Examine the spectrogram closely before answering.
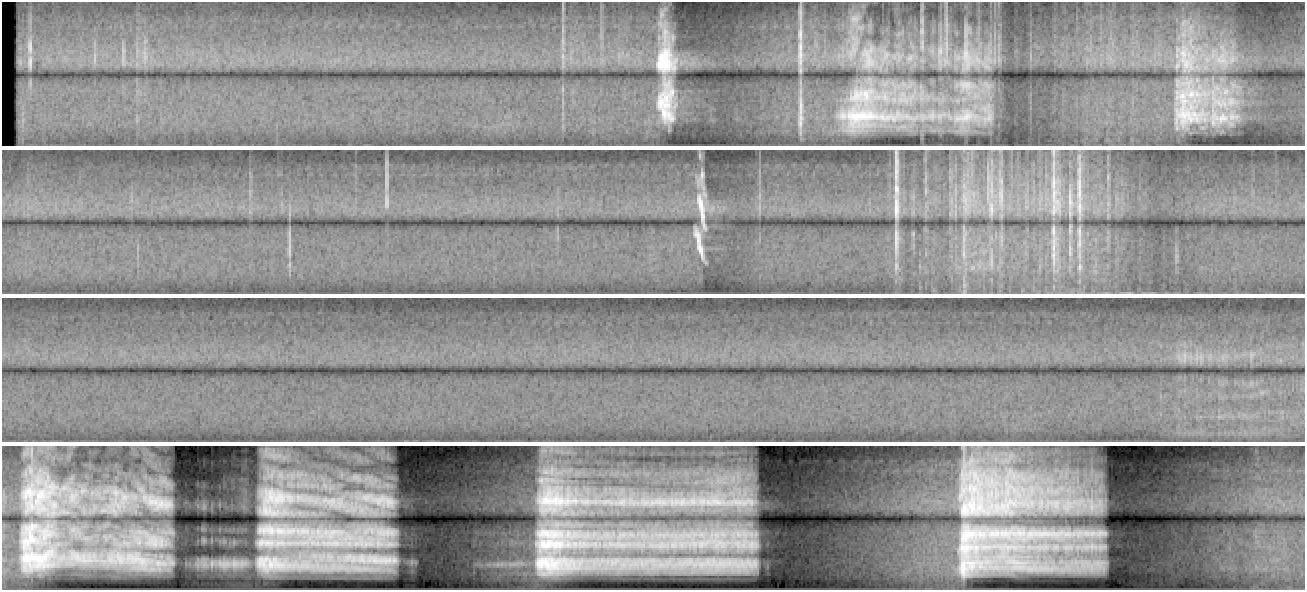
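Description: African grey parrots giving about four harsh, rasping squawks, each under a second, over the last several seconds, above a steady hiss of forest ambience. A brief louder knock or rustle comes about halfway through.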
